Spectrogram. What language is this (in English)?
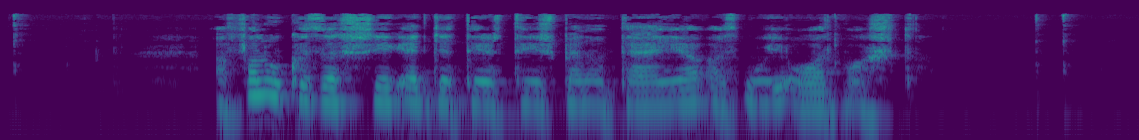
Hungarian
